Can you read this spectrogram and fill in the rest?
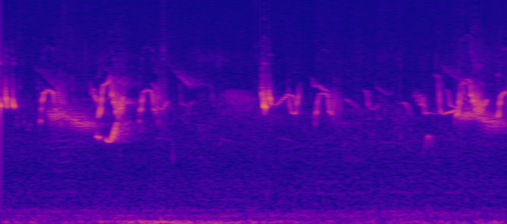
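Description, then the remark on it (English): Vulturine guineafowl call in a steady stream of shrill, rising and falling chirps that overlap one another, clear, over a low rumble of outdoor background noise. “What is it about vulturine guinea fowl that led to the evolution of this social system that resembles that of primates?”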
